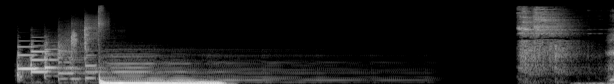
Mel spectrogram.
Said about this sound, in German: ich glaube, ich habe deine Lieblingsvase zerbrochen. Ach du Scheibenkleister. Tut mir echt leid.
